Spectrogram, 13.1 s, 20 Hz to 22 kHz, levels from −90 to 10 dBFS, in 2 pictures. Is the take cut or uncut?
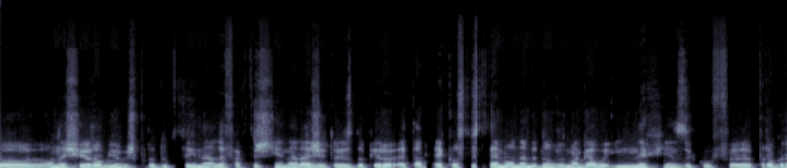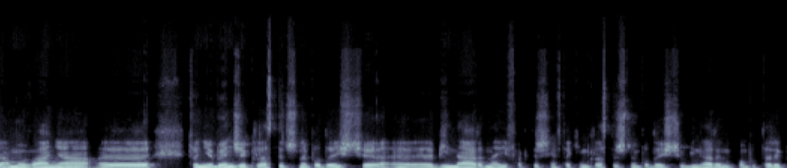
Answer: cut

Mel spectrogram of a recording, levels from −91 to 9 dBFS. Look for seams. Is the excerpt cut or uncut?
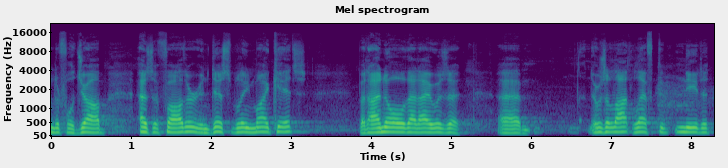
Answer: uncut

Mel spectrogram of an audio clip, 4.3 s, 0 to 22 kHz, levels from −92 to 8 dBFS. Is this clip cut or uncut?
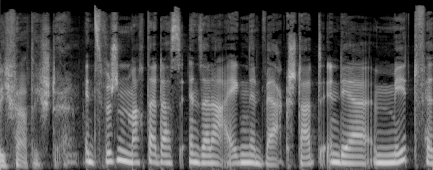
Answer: uncut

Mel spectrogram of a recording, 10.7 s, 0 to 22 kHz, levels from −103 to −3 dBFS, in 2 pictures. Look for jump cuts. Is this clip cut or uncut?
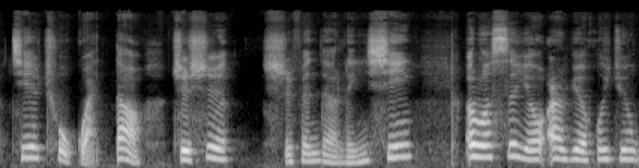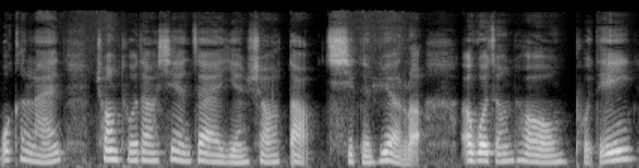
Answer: uncut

